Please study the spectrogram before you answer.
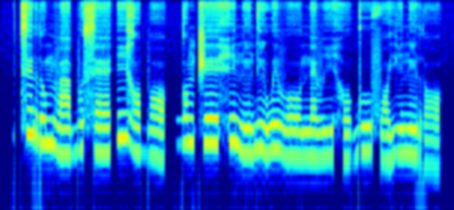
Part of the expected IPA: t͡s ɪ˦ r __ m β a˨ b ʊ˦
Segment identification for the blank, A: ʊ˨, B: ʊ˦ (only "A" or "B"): B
